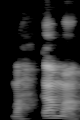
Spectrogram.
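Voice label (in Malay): "mahkamah", Malay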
